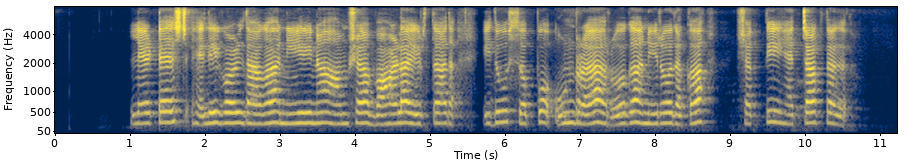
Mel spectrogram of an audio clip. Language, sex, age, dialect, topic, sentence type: Kannada, female, 18-24, Northeastern, agriculture, statement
